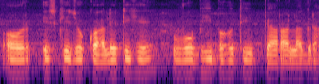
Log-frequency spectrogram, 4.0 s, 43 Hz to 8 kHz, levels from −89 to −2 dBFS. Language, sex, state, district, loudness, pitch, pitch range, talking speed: Hindi, male, Madhya Pradesh, Dhar, -21 LUFS, 105 Hz, 100-110 Hz, 165 wpm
